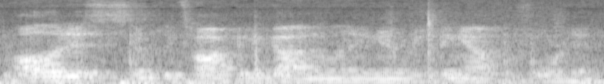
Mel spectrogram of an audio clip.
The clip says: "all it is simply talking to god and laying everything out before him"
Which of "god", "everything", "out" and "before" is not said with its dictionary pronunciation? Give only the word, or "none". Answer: none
